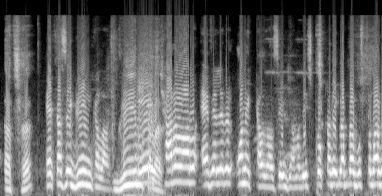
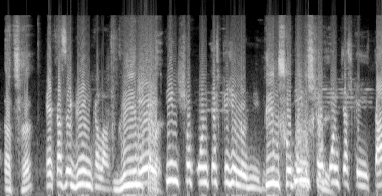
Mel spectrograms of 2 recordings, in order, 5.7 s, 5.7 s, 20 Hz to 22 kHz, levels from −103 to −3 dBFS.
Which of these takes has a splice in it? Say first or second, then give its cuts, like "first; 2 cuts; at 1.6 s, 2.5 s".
second; 1 cut; at 2.4 s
